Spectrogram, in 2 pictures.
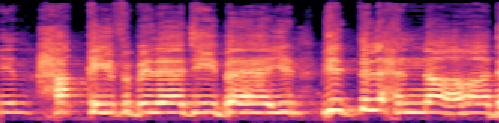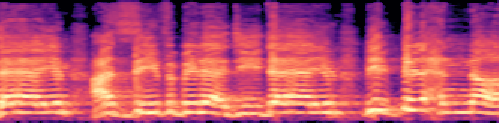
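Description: Male vocal group singing in harmony, with almost no accompaniment under the voices. The sung lines waver and glide between notes.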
